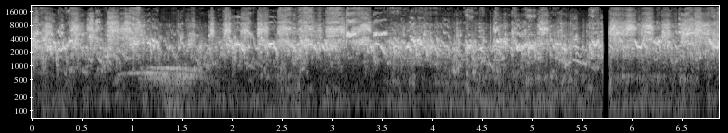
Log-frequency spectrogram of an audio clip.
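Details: Budgies in breeding pairs chirp and squawk together in a busy, high-pitched chatter; a brief lower whistle near the start and a sharp click near the end.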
